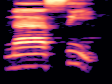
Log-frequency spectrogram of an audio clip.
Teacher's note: এরপরে নাতে একালিফ টানবো, নাসি, সিন বারিক করে উচ্চারণ করব যেন সোয়াদের মতো না হয়ে যায়।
